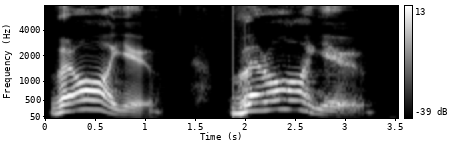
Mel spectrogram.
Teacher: we join our words by pronouncing the r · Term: linking r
